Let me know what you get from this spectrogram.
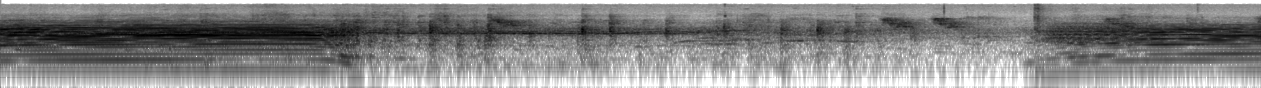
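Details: Australian-breed dairy cow, six teeth old, in her second calving with a one-day-old bull calf, on a farm in Bangladesh: two long, deep, harmonic moos, one at the start and one near the end, with a quieter gap between them.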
